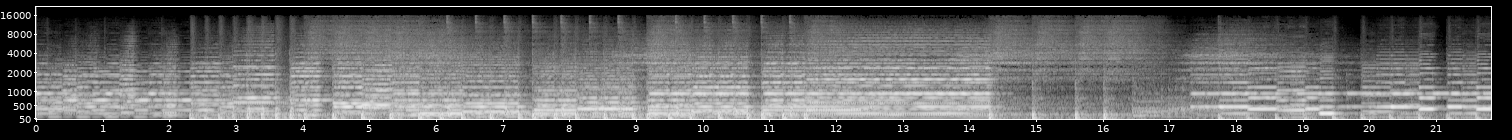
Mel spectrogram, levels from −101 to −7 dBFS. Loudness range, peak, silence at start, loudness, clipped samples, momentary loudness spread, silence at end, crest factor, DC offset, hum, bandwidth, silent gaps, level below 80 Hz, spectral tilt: 5 LU; -6 dBFS; 0 s; -21 LUFS; under 0.1%; 10 LU; 0 s; 14 dB; under 0.1%; none; 16 kHz; none; -34 dBFS; -5.5 dB/octave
